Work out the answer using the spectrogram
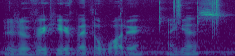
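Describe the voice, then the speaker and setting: A man's voice: low voice, steady tone, a little fast. A man giving casual, laid-back gameplay commentary, musing aloud as he plays. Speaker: gamer doing a playthrough. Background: game music.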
